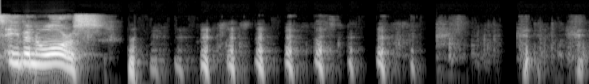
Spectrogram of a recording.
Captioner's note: Ketawa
